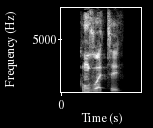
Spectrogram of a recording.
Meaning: to covet, to desire
- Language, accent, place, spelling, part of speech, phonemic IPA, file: French, France, Lyon, convoiter, verb, /kɔ̃.vwa.te/, LL-Q150 (fra)-convoiter.wav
